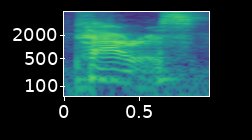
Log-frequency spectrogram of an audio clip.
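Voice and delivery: Paris with a sounded final s; common English pronunciation. Shown as a demonstration. People defending their usage, Paris said as PARR-iss. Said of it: "what's wrong with those pronunciations".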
